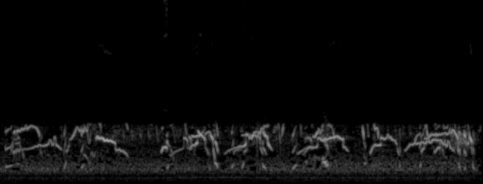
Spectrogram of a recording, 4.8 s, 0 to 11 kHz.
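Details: Four Northern goshawk chicks at a nest in Estonia, 1 June 2022, begging for food on a live nest camera: dense overlapping thin whistled squeals, each arching up then down, pouring out almost without pause.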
